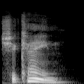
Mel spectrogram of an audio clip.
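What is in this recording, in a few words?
"chicane", British English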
